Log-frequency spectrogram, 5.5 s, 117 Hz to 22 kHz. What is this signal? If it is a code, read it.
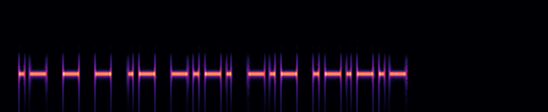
Morse code, heard as a keyed tone, about 22 wpm, 700 Hz. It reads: ATTACK.
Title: Sentences from Top 1500 Words 22wpm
